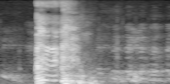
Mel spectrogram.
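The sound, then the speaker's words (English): A short, light cough, two quick breathy bursts in succession, with no talking, followed by quiet low background noise. “Cough slightly to awaken your pleasure bot and enjoy.”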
